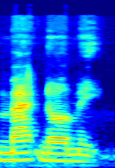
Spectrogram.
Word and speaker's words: McNamee: Ryan Wood tweeted out, Packers kicker Mark McNamee. I feel confident that that's how you say it, guys. McNamee.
